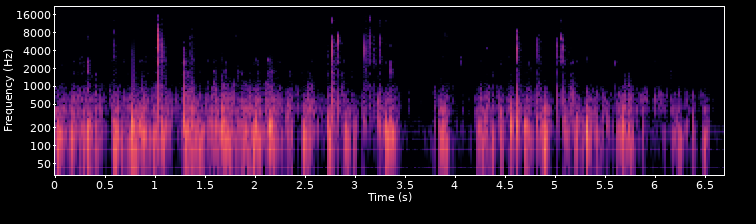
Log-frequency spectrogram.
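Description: A paper straw is stirred and poked through a clear plastic cup full of purple water gel beads. The result is a dense run of soft, wet, low squelching and squishing, with occasional bright clicks as the beads shift. The sound breaks off briefly in the middle before resuming.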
